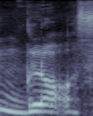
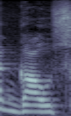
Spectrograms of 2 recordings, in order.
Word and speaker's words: Gauss: देखिए गॉस लॉ जो है, पहली चीज़ तो मैं आपको ये बता दूं कि इसे गॉस लॉ बोला जाए या गाउस लॉ बोला जाए, दोनों करेक्ट हैं।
